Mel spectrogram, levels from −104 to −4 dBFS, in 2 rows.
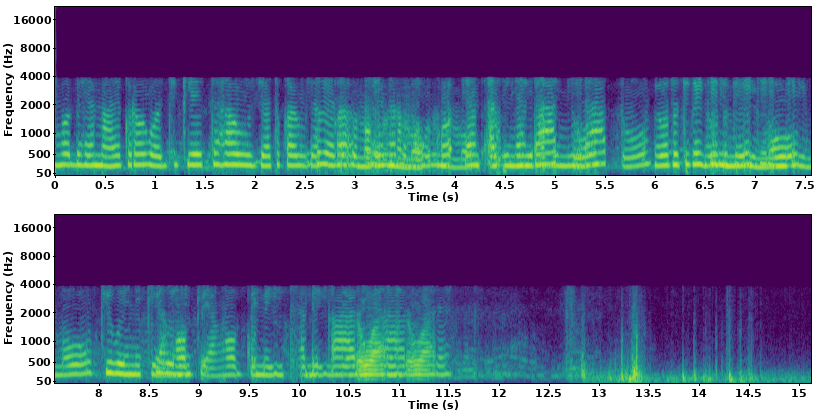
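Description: Throughout, the speech carries the plainly audible damage of the G.729 codec at 8 kbit/s. Everything above 4 kHz is gone, and the sound is rebuilt from a vocal tract filter and a handful of pulses per frame, which gives a rough, slightly synthetic texture.

Concealed VoIP packet loss interrupts the speech at 2.90 to 2.98 s, 4.41 to 4.49 s and 9.93 to 10.08 s. The first two each cover 40 ms of missing audio, consistent with two lost packets. The third covers 60 ms, pointing to three lost packets. In each gap the decoder stretches the last pitch and filter into a fading buzzy tone or coloured noise. The following speech returns weak or distorted while the decoder's state recovers.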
